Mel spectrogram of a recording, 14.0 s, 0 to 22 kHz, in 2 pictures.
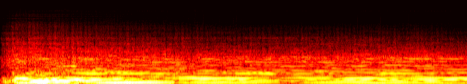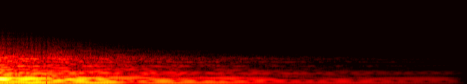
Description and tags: this is a sustained cello C note that i ran into a mic to a korg synth that went into a peavy km50 it has also been edited in logic to make it extra longer and stringier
